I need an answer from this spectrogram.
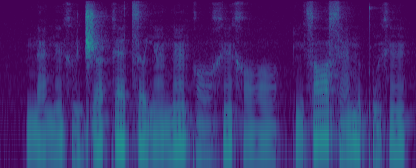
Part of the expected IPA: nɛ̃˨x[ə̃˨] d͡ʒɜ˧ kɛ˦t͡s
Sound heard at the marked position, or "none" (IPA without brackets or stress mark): ə̃˨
